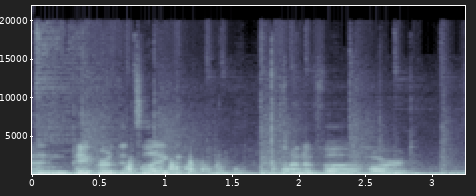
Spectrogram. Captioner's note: paper rustling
